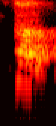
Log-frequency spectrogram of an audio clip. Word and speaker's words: subtle: The root word is supposed to be subtle, and I've been reaching the comments out. That subtlety, but for some strange reason, the root word. The bee is silent.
